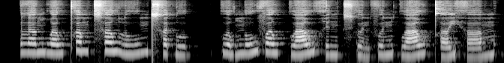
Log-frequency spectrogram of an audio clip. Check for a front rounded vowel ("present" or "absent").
absent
